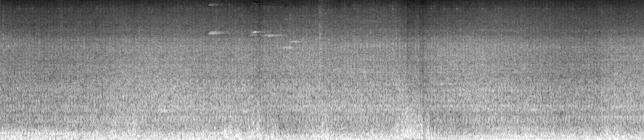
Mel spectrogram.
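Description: Steady city street traffic noise: vehicle engines running close by, with a low rumble and no clear breaks.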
